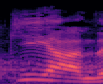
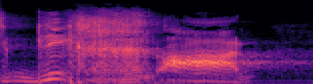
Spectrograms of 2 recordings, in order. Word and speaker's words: Gihon: I said, I know I'm saying it wrong. Gihon. They said, Gihon, never heard of that, Gihon. And so then he went to one of the guides and said, Gihon. He said, it's Gihon. I said, that's probably it, yes.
